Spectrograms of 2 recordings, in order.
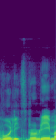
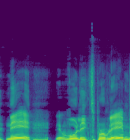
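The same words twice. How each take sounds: First: Said in the usual way. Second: Lightly voiced coach, slow and unbothered; climbing coach. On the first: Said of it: "Und ich sag wirklich". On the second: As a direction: shrug it off slowly like a climbing coach. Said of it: "würde jetzt ein Klettertrainer sagen".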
